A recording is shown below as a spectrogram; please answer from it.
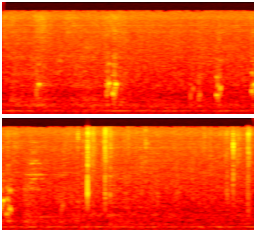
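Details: Female guinea pig adopted at one and a half years old, indoors, seeming to invite eating grass together; short soft squeaky chirps scattered through the clip, some in quick pairs, over a steady low hum.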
